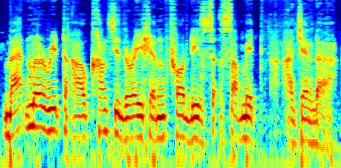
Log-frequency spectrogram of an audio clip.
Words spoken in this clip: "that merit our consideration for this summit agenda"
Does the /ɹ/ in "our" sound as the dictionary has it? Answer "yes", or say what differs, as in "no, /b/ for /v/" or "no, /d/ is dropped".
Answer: no, /w/ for /ɹ/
